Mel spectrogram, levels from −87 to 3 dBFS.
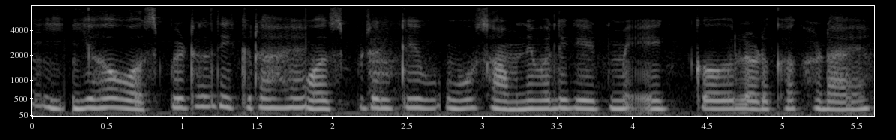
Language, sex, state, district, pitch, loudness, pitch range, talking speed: Hindi, female, Maharashtra, Nagpur, 230 Hz, -38 LUFS, 220-245 Hz, 180 wpm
